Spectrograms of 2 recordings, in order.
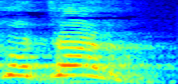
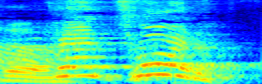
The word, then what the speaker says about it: Cantorna: him, when the DA, Cortana, always mispronounce his name, say his name right for me, y'all. Cantorna. I distort his name like he distort the facts.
